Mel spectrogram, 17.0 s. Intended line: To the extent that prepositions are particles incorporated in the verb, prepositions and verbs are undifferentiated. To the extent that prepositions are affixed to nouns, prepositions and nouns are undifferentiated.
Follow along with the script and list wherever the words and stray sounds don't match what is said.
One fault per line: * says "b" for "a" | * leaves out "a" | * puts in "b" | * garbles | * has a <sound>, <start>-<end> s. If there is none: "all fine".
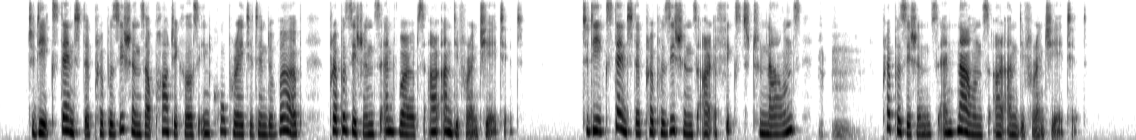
* has a throat clearing, 12.3-13.0 s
